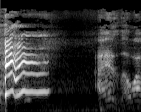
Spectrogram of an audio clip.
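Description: A woman's high-pitched squealing cry, held for under a second, in pain from the burning heat of the very hot chip she has just eaten; after a short pause, wavering laughing moans follow.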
